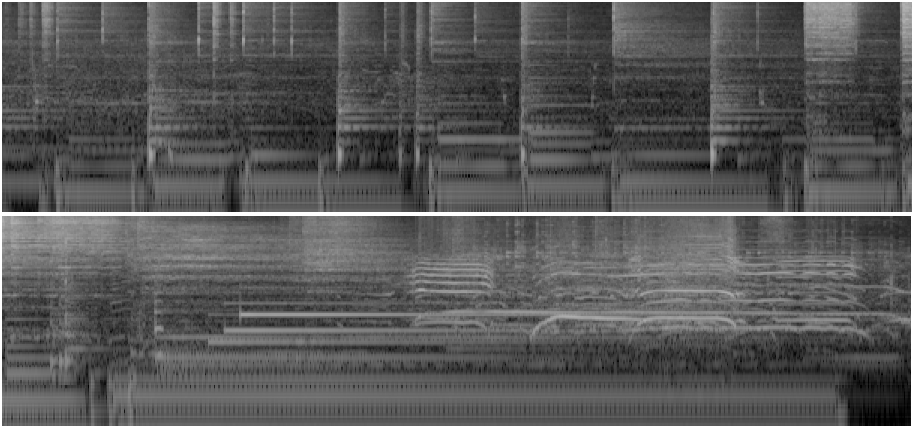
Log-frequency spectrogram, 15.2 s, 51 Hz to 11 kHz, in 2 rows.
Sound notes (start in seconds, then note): 9.6 music fades; 10.4 cheering continues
